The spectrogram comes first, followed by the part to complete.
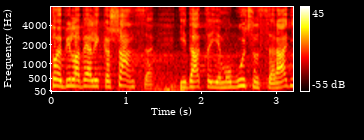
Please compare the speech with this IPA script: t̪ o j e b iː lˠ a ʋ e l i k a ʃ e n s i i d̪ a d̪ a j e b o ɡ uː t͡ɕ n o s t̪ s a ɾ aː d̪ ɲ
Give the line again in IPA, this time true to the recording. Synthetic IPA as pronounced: t̪ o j e b iː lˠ a ʋ e l i k a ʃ a n s a i d̪ a t̪ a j e m o ɡ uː t͡ɕ n o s t̪ s a ɾ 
